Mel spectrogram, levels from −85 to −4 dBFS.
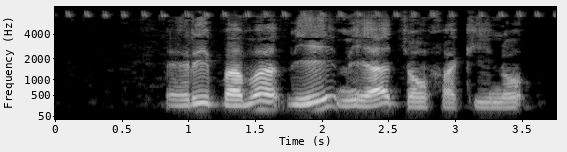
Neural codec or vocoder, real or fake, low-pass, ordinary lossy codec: none; real; 7.2 kHz; MP3, 64 kbps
